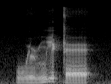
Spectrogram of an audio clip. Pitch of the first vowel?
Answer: low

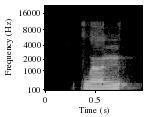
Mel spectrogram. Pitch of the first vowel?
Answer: rising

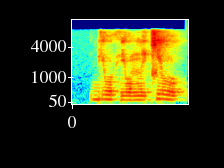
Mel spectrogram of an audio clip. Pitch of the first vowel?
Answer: falling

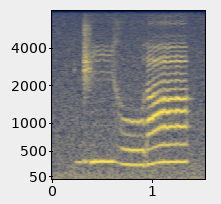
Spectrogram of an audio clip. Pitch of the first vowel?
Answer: high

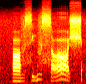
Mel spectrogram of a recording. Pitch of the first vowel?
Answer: low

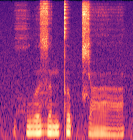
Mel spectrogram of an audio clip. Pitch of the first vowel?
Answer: rising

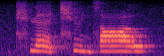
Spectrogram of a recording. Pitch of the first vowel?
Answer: falling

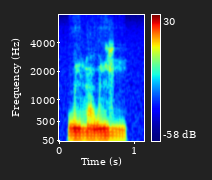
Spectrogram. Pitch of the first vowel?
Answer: low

